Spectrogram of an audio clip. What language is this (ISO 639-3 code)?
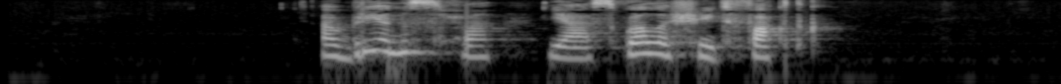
abk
